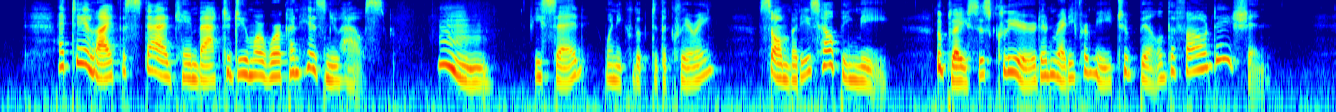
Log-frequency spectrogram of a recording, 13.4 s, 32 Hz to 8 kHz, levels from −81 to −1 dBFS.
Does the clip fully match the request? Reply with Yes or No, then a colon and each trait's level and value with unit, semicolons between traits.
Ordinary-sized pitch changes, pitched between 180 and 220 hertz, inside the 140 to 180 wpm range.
No: wide, 7.0 semitones; high, 190 Hz; average, 175 wpm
